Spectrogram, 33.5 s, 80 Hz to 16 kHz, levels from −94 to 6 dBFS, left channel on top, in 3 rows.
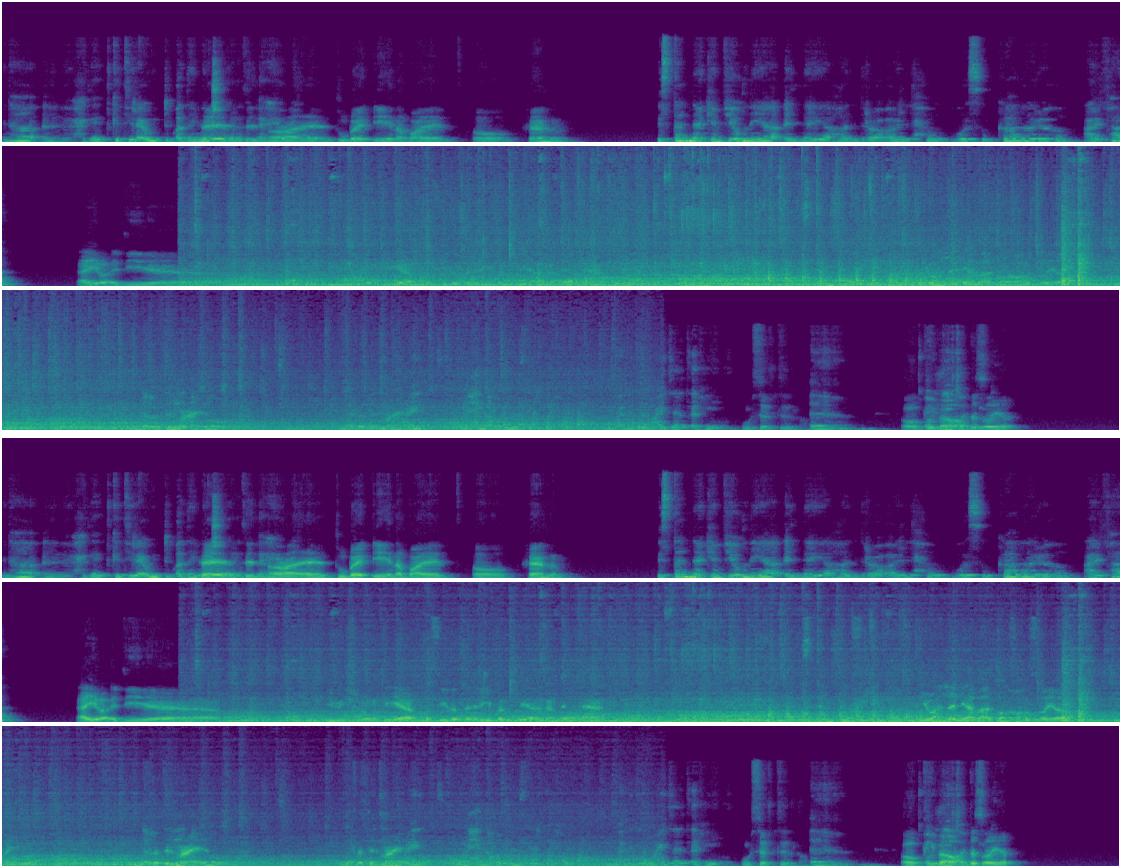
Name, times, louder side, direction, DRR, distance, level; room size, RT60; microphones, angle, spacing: voice 1, 0.0-2.9 5.4-5.6 6.6-11.2 18.0-18.3 19.1-21.5 22.8-23.1 23.6-24.7 25.7-26.6 26.9-28.1 28.4-29.6 30.4-31.2 31.6-32.0, equal, 5° left, -2 dB, 0.4 m, -33 dB
voice 2, 2.0-5.6 11.9-13.5 14.3-17.3 19.5-20.0 20.4-22.0 22.4-22.8 23.7-24.5 25.7-26.5 29.8-30.4 31.4-32.4, right 6 dB, 90° right, 6 dB, 0.3 m, -29 dB
sound 1, 12.9-29.0, equal, 50° left, 0.7 m, -28 dB
3.5 x 2.4 x 2.7 m, 0.30 s
head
